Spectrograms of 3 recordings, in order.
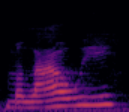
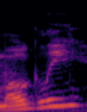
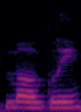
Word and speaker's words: Mowgli: The only thing I have heard of is Malawi, The little Jungle Book boy. I'm pronouncing. Oh, that wrong. Mowgli. Mowgli.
